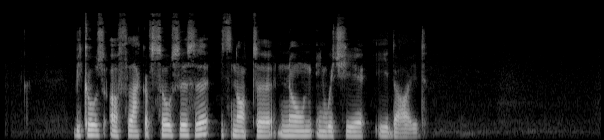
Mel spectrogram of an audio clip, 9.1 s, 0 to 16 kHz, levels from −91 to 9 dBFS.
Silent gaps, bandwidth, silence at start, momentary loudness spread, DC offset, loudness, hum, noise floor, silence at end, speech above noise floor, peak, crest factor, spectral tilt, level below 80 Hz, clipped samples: none; 9.4 kHz; 1.1 s; 9 LU; under 0.1%; -22 LUFS; none; -72 dBFS; 2.8 s; 51 dB; -4 dBFS; 20 dB; -7.5 dB/octave; -68 dBFS; under 0.1%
